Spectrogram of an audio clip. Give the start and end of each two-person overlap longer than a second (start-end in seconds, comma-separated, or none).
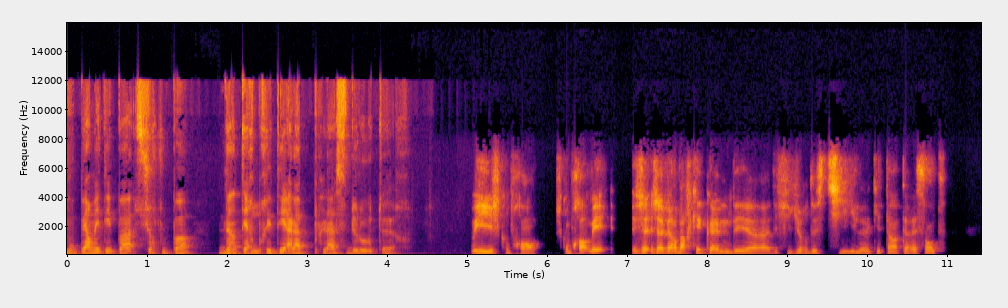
none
